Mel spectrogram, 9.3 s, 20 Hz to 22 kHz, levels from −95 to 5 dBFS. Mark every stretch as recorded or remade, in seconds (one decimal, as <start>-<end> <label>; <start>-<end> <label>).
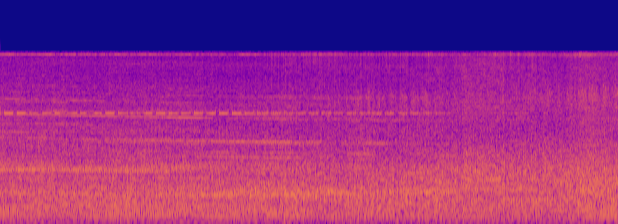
0.0-3.9 recorded; 3.9-6.7 remade; 6.7-7.4 recorded; 7.4-8.2 remade; 8.2-9.3 recorded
